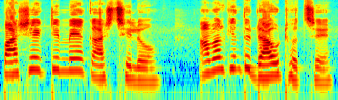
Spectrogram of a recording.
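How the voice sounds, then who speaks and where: A woman reads a scheming woman plotter in a storybook, pushy and full of suspicious questions. Fairly high voice, dry close sound. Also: very animated, moderate pace, fairly bright tone, no echo.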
